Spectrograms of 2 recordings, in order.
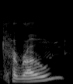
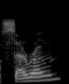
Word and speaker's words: Cerrone: Donald Carone or Cerrone. Cerrone. Cowboy. Cerrone Cowboy. There you Not go. only did I correct pronunciation, hello.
